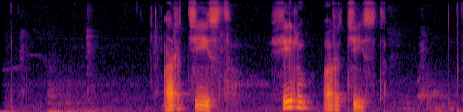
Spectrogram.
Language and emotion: Russian, sad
